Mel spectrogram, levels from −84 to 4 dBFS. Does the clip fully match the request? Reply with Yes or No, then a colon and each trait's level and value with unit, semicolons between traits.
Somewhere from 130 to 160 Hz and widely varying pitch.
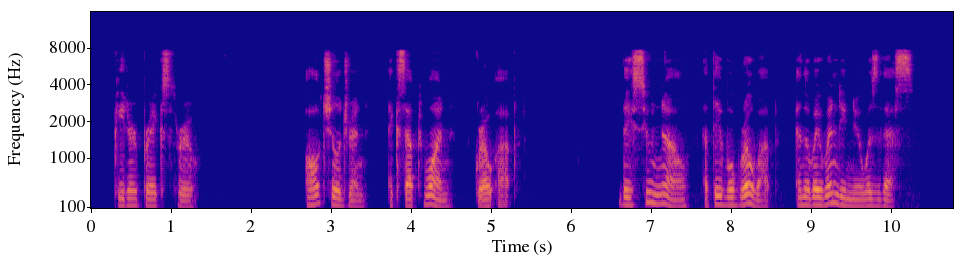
No: medium, 140 Hz; average, 3.8 semitones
